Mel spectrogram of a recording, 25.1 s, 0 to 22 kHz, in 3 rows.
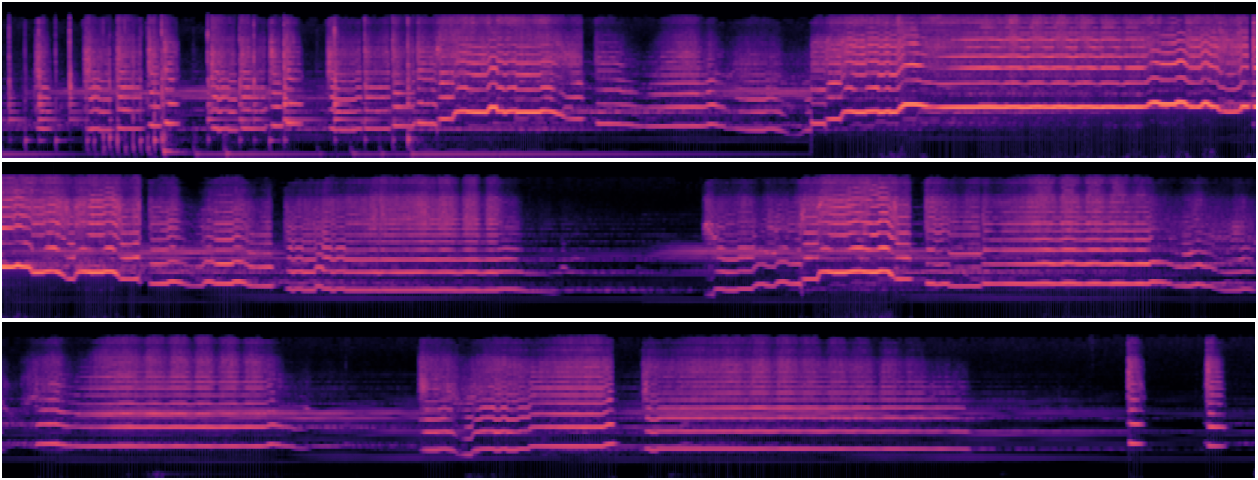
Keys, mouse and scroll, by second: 0.6 ctrl+-, 1.2 space, 5.7 ctrl+-, 10.8 ctrl+=, 15.6 ctrl+alt+z.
